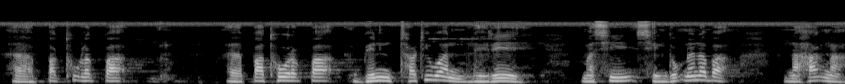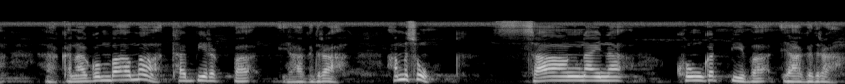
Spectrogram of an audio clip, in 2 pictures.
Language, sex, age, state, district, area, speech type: Manipuri, male, 60+, Manipur, Chandel, rural, read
